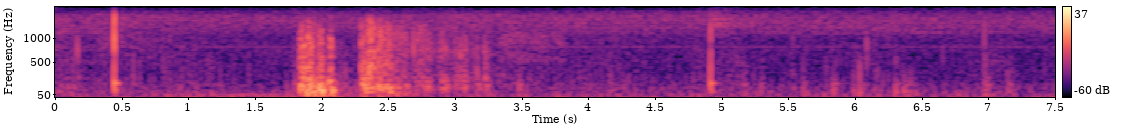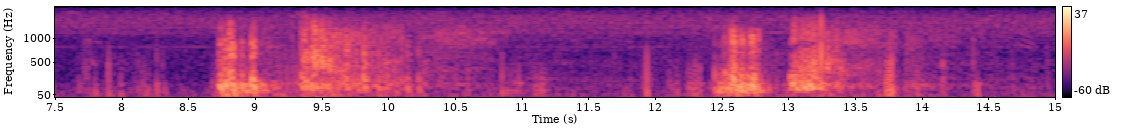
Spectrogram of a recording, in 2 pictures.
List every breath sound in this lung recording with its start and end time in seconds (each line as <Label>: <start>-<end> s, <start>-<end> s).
Inhalation: 1.59-2.22 s, 8.64-9.29 s, 12.36-12.96 s
Exhalation: 2.19-3.28 s, 9.34-10.60 s, 12.98-14.22 s
Crackles: 1.55-2.20 s, 2.19-3.28 s, 9.34-10.60 s, 12.98-14.22 s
